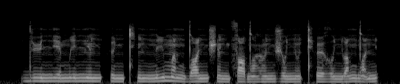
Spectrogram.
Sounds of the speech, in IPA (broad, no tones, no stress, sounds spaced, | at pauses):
d y nʲ e m i nʲ ũ ɲ θ y ɲ cʰ ĩ ɲ n i m õ ɲ dˤ u ɲ ʃ æ̃ ɲ sʲ o dˤ ũ ɣ õ ɲ ʒ o ɲ ũ cʰ ø ɣ o ɲ o ɲ dˤ æ̃ ɲ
